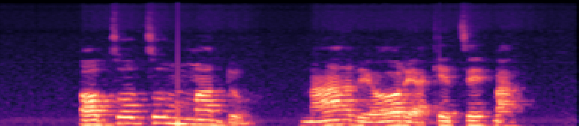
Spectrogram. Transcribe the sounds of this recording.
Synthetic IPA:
ɔ˨tʊ˦tʊ˦m̩˦ma˦dʊ˨ | na˨a˦ɾɪ˨ɔ˦ɾja˨kɪ˦tɪ˦k͡pa˦

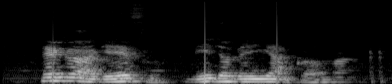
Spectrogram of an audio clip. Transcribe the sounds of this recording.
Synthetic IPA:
e˦ɡɔ˦a˨ɡe˨e˦fu˨ | ni˦dɔ˦be˦i˦ɦa˦˨ŋ̩˨kɔ˨ɔ˦ma˦

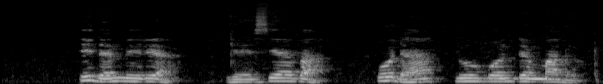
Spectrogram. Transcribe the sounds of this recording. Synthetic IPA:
i˦de˨m̩˦mi˦ɾi˦a˨ | ɡe˨e˨s̬i˦e˦ba˦˨ | kʷo˦daː˨˦nu˦ɡ͡bɔ˦n̩˦de˦m̩˦ma˦dʊ˨

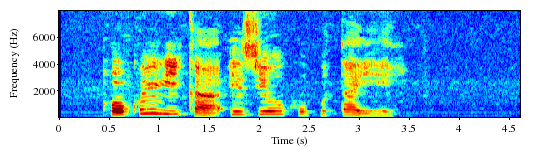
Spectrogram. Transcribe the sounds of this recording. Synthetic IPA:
o˨kʷe˦ɣi˦ka˨e˦zi˦o˦kʷu˦pʊ˨ta˦i˦ɦe˦

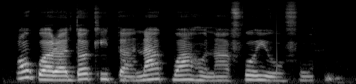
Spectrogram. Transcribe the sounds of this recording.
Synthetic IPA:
ʊ˦ɡʷa˨ɾa˨dɔ˦kɪ˦ta˨na˦a˦k͡pʊ˨a˦ɦʊ˨na˨a˨fo˦jo˨fʊ˦

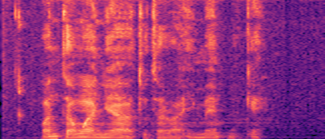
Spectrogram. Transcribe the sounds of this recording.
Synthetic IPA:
ŋʷa̰˦n̩˦ta˨ŋʷa˦˨ɲɪ˦a˦a˨tʊ˨ta˨ɾa˨i˦me˦ŋ͡m̩˨k͡pu˨ke˦

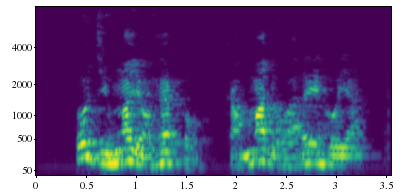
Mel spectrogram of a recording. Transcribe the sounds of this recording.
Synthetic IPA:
o˦d͡ʒi˨˦ŋʷa˦jɔ˨ɦe˦pʊ̰˨ | ka˨m̩˦ma˦dʊ˨wa˨ɾɪ˦ɪ˦ɦʊ˦ja˦

